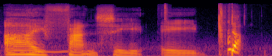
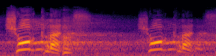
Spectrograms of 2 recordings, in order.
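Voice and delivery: cave echo; faster than usual. Acted. Voice from the cave echoes back, very high. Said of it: "the voice from the cave replied".

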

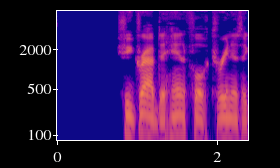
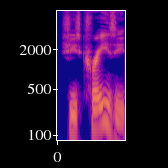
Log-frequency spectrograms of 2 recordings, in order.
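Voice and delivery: higher-pitched dawning disbelief; shocked realization; 7 semitones higher, 4 dB louder than usual. A narrator's reading. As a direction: let it dawn with shock. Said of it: "Delia realized".

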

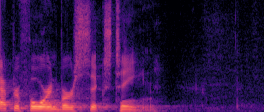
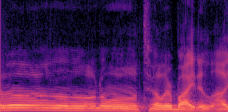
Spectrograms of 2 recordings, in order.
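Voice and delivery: reluctant excuse. Retold or imitated. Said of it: "Most of us would be kind of".

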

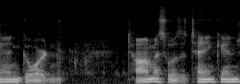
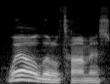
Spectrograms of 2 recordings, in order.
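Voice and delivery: louder, mildly amused address; chuckled teasing; 2 semitones higher, 7 dB louder than usual. A narrator's reading. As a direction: tease the little one without real laughter. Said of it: "chuckled Gordon".

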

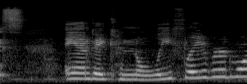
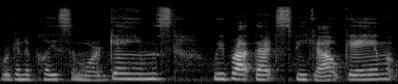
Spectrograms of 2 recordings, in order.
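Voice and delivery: ordinary talk, nothing marked

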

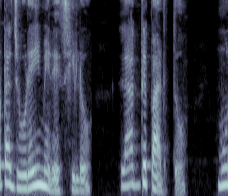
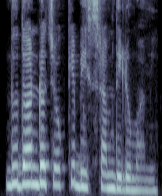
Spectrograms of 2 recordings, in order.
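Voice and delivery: plain reading voice

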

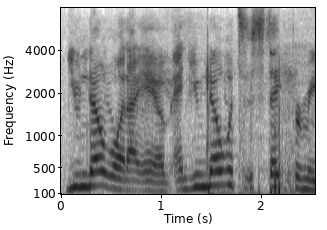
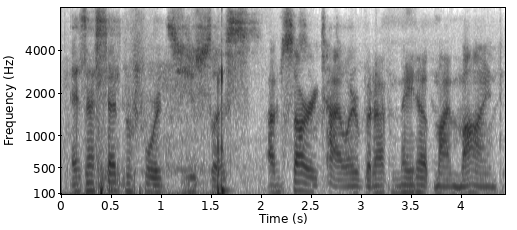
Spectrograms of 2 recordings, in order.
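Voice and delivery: lower, flat, cold finality; cold refusal; 7 semitones lower than usual. Acted. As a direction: shut him down coldly.

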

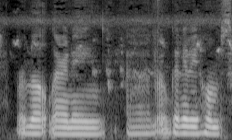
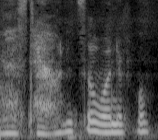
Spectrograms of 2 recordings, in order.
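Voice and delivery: whisper; 7 dB quieter than usual. Real, not acted. Whispered to camera.

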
